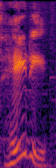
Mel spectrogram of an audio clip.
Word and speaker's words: Haiti: Oh, it's Haiti. That's how you say her name, not Heidi. It's Haiti.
